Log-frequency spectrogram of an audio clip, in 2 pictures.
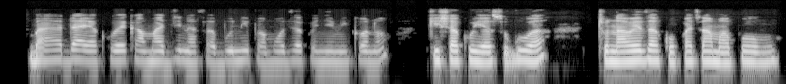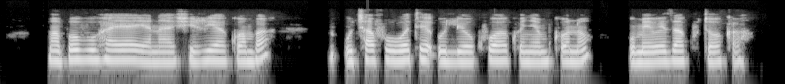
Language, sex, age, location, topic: Swahili, female, 18-24, Kisumu, health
